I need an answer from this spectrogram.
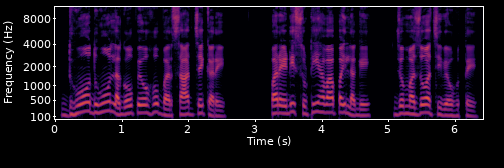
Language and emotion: Sindhi, neutral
